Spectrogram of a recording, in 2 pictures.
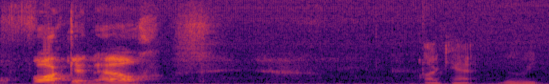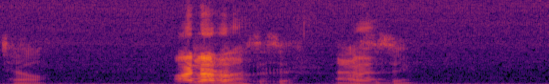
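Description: A young man talks casually into a nearby microphone, in short bursts.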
